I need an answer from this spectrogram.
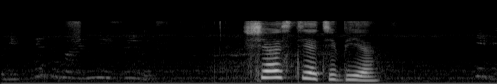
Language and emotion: Russian, positive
